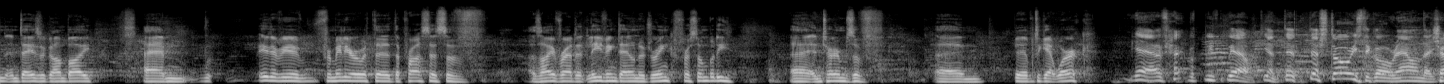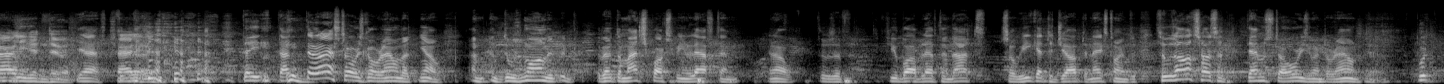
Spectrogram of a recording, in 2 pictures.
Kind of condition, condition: setting, live audience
